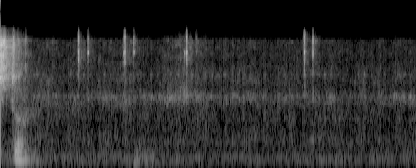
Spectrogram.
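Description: A few faint, sharp clicks of a computer mouse, some in quick pairs, spaced irregularly over a quiet room background.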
